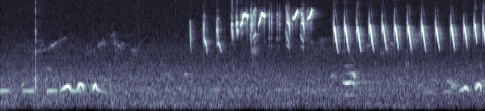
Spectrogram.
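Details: Sunbird singing in its natural habitat: a fast run of sharp, very high chirps, then a steady train of about fifteen bright, evenly spaced notes. Faint lower warbled whistles come from another bird early on.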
